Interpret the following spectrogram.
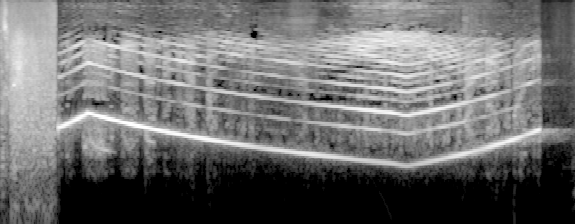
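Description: Handheld megaphone siren sounding, starting about a second in: a brief rise, then a long slow fall in pitch over about five seconds, then a rise again near the end.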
